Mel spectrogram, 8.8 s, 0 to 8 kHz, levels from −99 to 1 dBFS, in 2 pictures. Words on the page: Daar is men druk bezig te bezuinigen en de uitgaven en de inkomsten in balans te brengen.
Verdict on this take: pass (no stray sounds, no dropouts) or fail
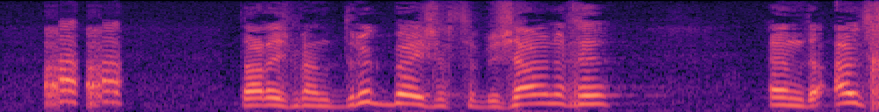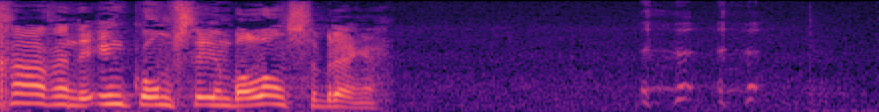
fail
